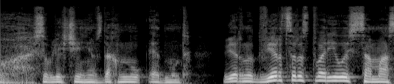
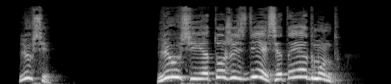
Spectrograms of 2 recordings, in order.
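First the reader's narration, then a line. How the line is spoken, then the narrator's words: Shouted. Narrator (Russian): крикнул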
